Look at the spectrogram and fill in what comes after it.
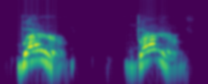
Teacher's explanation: Itu kayak A tapi mendekati O. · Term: American accent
